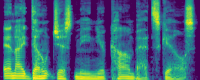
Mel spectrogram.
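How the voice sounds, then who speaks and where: A man's voice: deep voice, slow, no room sound. A stern robot hero with a sword, voiced by a male narrator, curt and full of scorn. He grumbles his lines in a dry, close recording for an action story. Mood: scornful.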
